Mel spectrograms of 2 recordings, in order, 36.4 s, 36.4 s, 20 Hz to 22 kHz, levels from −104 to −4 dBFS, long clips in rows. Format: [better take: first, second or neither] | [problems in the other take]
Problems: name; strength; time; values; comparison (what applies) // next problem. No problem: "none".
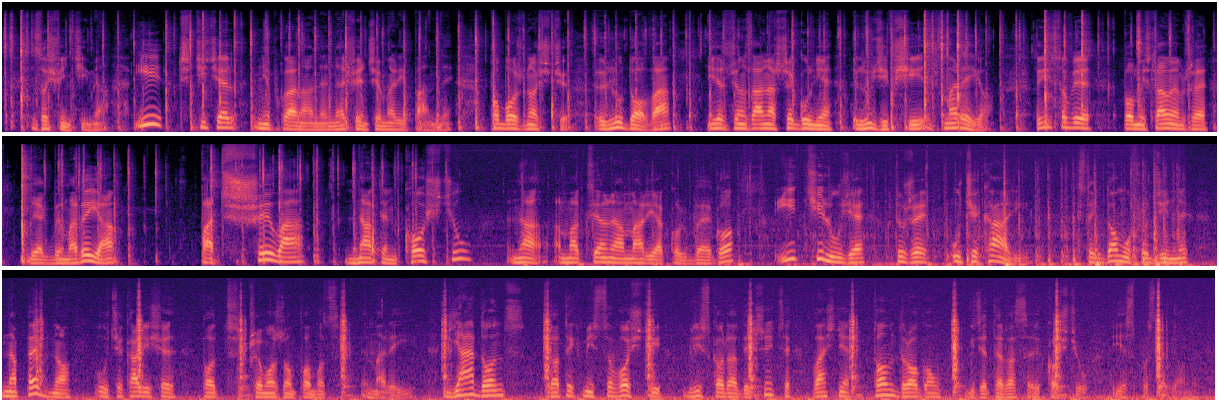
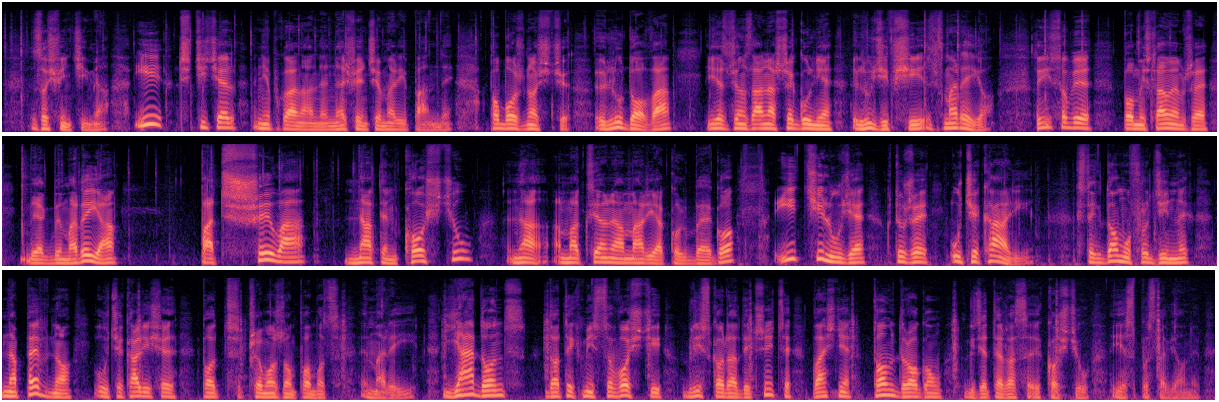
second | household noises; loud; throughout; 4 dB below the speech; faint in the second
